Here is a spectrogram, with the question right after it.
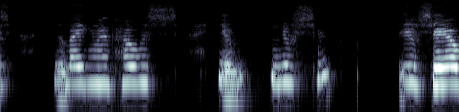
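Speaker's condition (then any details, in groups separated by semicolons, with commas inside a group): Cerebral palsy; spasticity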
